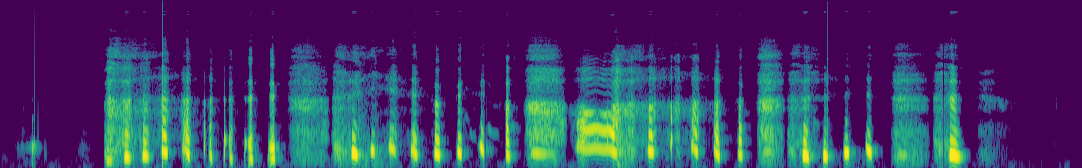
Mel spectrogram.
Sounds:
Laughter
